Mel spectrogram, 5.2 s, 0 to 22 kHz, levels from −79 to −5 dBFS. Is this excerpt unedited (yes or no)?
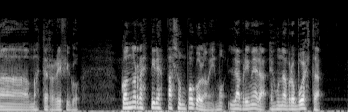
yes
